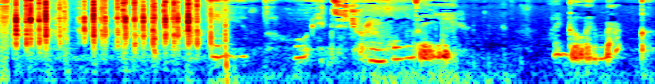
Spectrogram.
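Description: A fast run of sharp clicks, about seven or eight a second, lasting about two seconds, followed by a few spoken words.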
